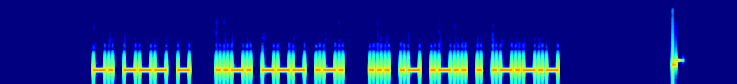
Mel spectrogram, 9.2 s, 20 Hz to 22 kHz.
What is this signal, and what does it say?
Morse code, heard as a keyed tone, about 25 wpm, 700 Hz. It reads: NOT FOR SALE.
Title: Sentences from Top 1400 Words 25wpm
